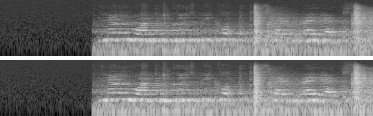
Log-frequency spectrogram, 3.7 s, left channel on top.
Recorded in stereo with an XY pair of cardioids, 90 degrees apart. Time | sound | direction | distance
0.9 | a child speaking | 55° right | 1.6 m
